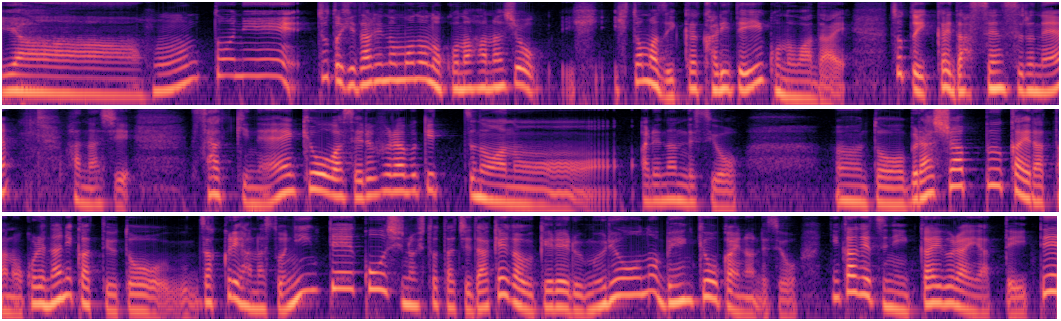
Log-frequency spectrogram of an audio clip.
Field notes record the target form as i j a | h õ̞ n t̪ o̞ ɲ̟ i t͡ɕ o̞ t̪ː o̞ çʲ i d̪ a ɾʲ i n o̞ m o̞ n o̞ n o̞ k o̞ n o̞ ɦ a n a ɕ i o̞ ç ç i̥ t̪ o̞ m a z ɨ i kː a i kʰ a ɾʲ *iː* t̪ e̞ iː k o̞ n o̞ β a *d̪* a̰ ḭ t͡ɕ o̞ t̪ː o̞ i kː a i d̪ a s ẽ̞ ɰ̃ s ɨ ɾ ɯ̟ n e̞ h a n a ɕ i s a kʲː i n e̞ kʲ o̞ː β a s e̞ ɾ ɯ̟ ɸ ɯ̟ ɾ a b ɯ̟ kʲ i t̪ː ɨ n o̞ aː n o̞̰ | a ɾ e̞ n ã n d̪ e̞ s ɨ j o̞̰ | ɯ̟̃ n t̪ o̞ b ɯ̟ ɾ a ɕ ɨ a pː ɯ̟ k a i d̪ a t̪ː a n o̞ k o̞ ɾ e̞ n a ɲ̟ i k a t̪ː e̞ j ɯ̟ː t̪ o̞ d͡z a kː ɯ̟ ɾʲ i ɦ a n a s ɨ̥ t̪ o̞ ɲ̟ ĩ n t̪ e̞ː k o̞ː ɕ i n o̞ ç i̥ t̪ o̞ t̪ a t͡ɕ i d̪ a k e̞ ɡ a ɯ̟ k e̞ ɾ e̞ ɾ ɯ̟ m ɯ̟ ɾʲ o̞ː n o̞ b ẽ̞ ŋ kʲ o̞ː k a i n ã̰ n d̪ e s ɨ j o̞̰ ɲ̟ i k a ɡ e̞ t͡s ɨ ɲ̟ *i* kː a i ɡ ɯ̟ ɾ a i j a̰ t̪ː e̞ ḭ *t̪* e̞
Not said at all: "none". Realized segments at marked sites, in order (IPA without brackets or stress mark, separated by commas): i, d̪, iː, t̪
